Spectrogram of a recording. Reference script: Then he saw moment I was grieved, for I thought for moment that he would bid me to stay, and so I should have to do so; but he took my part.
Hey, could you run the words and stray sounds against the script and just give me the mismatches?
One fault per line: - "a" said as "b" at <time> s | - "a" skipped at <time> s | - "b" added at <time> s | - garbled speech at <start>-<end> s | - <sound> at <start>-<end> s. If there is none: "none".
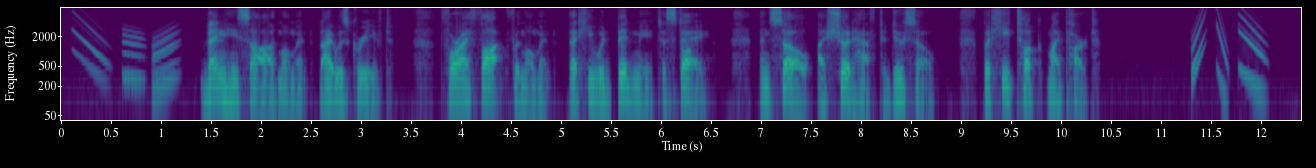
- chirp at 0.1-1.2 s
- chirp at 11.3-12.1 s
